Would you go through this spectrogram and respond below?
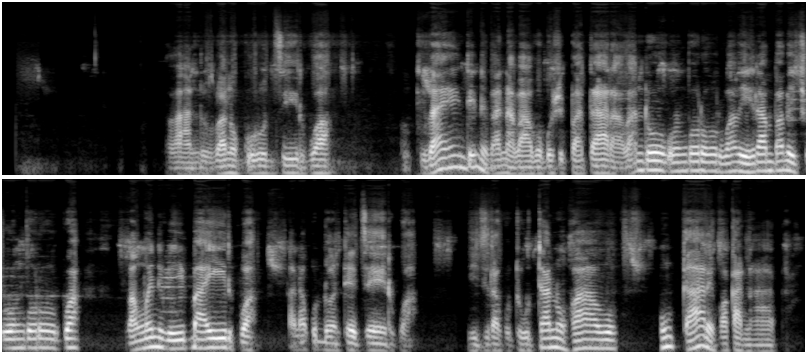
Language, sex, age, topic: Ndau, female, 36-49, health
